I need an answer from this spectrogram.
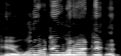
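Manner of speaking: high, laughing mock panic; squeaky pretend alarm; imitating panic. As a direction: replay the frantic scramble with a laugh. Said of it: "I'm, like, panicking".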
